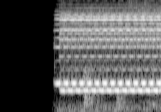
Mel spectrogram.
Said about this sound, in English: Marilyn and I have been talking for about an hour and a half when the front desk phones.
